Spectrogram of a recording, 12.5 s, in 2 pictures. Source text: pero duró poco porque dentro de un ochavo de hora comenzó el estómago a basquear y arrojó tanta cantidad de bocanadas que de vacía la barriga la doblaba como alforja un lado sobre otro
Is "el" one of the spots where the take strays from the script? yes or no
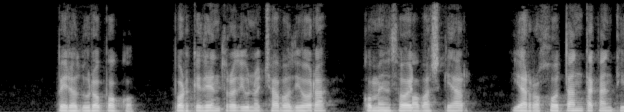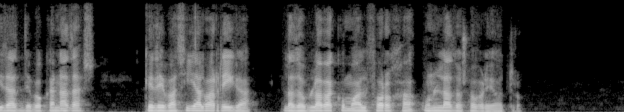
yes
